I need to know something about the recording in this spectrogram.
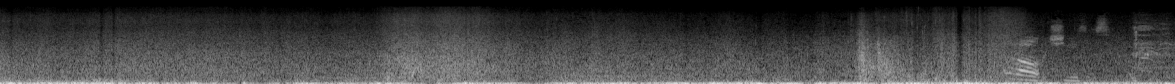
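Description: Strong wind roars across the open water.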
